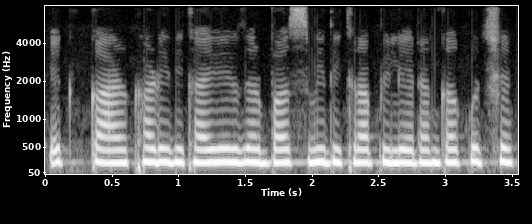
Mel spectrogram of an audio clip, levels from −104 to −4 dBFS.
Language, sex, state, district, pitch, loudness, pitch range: Hindi, female, Himachal Pradesh, Shimla, 230 Hz, -9 LUFS, 230-235 Hz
